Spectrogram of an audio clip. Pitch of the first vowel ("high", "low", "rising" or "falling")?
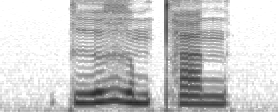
rising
